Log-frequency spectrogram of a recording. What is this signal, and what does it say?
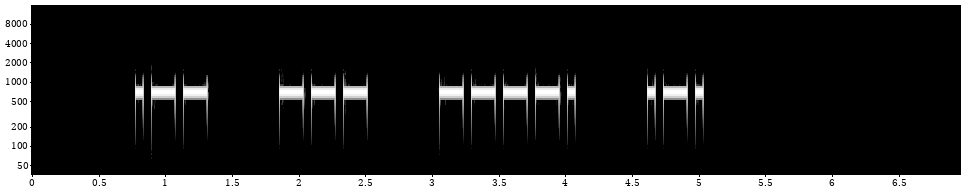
Morse code, heard as a keyed tone, about 20 wpm, spaced as for 11 wpm, 700 Hz. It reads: WO9R
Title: USA Call Signs - 4 Characters - 3x Character Spacing - 20wpm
